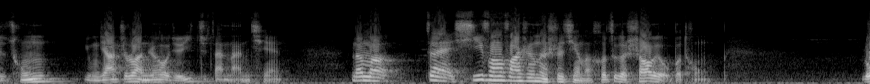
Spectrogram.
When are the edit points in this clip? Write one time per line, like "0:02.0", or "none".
none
